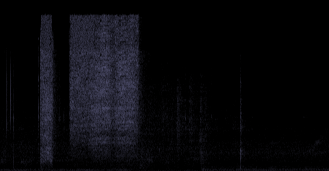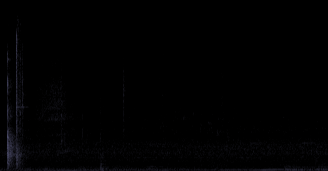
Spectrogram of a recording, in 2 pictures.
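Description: An airbrush sprays acrylic paint in soft, steady hissing bursts, with a few longer louder blasts near the start and light ticking and clicks scattered over a quiet background.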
